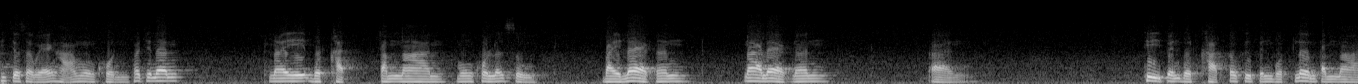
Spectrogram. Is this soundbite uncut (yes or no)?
yes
